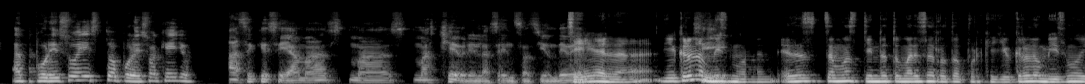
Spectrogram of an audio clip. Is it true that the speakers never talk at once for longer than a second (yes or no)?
yes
